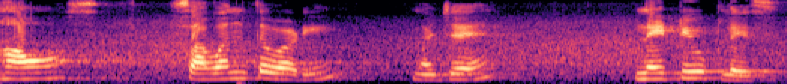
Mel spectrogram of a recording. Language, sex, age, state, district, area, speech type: Goan Konkani, female, 45-60, Goa, Bardez, urban, spontaneous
